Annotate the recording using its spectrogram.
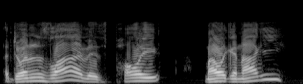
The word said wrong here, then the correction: Malignaggi: In Italian, the GN is pronounced like a Spanish Enya, so it's Malignaggi.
